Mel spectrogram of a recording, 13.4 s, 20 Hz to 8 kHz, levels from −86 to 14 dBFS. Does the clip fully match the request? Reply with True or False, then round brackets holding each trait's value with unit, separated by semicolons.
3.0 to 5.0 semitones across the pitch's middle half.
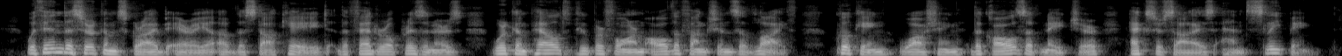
True (4.7 semitones)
